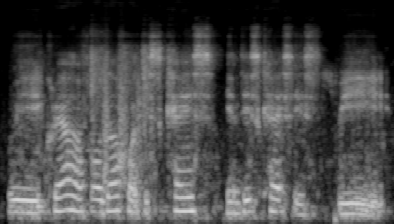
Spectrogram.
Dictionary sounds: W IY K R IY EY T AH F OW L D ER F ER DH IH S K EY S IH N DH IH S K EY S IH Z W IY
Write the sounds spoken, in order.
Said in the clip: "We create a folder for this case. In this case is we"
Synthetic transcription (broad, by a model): W IY K R IY EY T AH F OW D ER F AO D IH S K EY S IH N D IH S K EY S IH S W IY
